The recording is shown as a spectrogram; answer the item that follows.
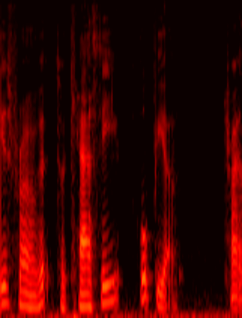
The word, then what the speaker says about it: Cassiopeia: when you say it it's copia it's the end part you're getting wrong cassieopia so remember I call you Cassie Cassie is from of it so cassieopia try it like that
